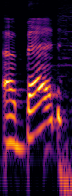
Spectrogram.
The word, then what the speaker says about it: Abednego: That's how you say it. Abednego. Nego.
